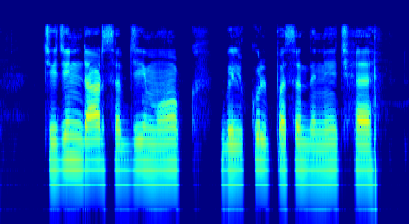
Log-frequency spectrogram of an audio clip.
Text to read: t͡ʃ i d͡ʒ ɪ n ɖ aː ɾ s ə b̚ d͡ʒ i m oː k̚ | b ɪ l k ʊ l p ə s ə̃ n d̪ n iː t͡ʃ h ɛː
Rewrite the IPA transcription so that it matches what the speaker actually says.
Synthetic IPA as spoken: t͡ʃ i d͡ʒ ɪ n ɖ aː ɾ s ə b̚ d͡ʒ i m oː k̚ | b ɪ l k ʊ l p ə s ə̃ n d̪ n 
